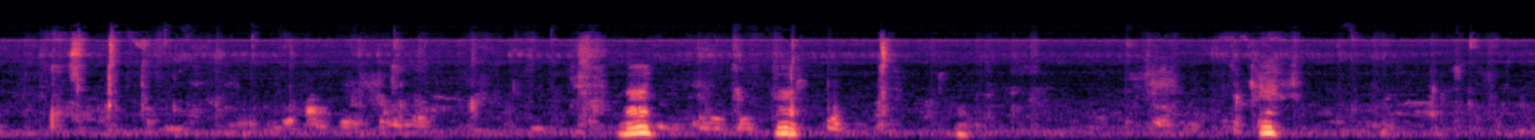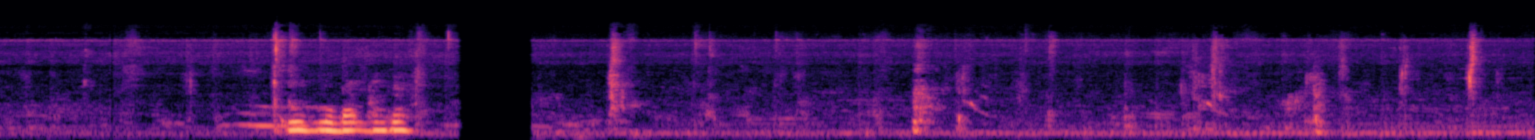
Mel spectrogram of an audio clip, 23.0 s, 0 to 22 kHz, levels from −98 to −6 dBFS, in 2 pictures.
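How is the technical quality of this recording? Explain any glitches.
No glitches turn up anywhere in the recording, so there is nothing to account for.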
